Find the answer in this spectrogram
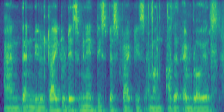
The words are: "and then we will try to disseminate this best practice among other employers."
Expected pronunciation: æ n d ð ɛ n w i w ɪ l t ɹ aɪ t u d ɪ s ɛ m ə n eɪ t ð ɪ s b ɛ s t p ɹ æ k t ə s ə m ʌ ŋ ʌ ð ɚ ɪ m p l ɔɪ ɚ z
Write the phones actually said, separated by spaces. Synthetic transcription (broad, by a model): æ n d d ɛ n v i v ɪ l t ɹ aɪ t u d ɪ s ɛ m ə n eɪ t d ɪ s b ɛ s t p ɹ æ k t ə s ə m ʌ ŋ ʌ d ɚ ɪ m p l ɔɪ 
